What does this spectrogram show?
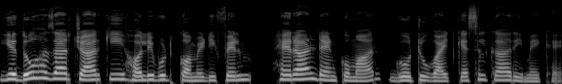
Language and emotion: Urdu, neutral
